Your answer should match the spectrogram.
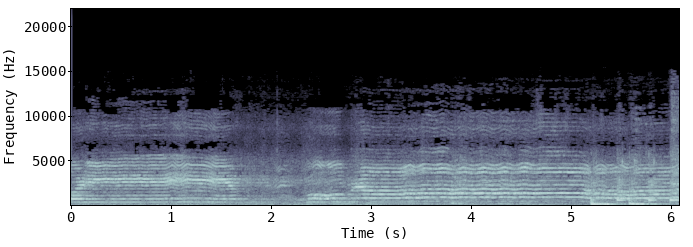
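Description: A woman singing solo in the Assamese Nagara Naam devotional style, in two long phrases of held, slightly wavering notes with a short pause between them. Drum beats come in near the end.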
